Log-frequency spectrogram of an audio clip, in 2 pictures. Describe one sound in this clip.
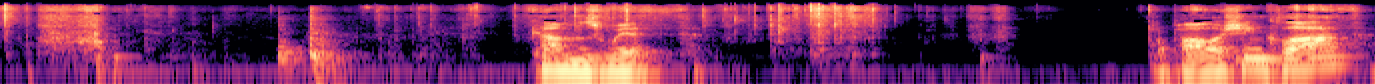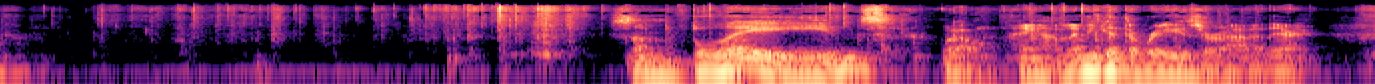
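A plastic box rattles and clicks in a man's hands.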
